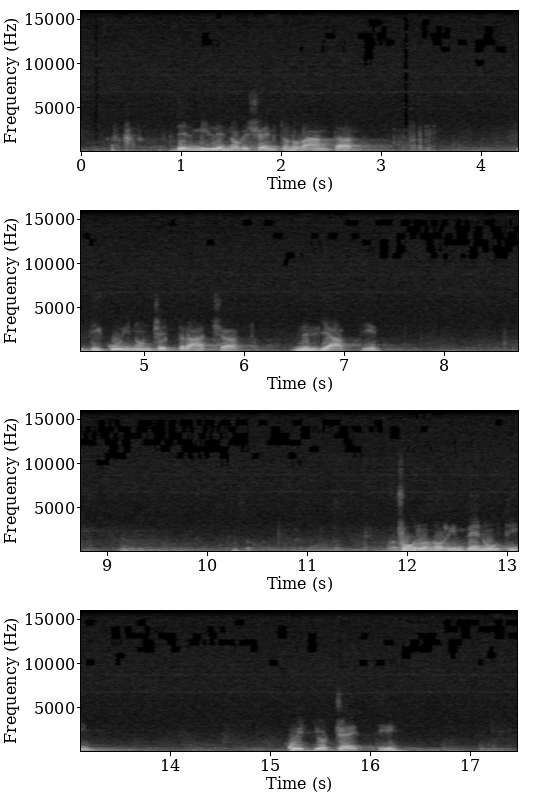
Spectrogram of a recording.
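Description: An older man reads out into a microphone, in measured bursts.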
